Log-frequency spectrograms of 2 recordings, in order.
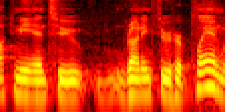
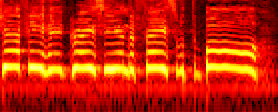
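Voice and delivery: put-on very high, shrill, drawn-out children's screaming; 7 dB louder than usual. Retelling what the kids shouted about the ball: imitating kids screaming. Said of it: "all the kids come screaming".

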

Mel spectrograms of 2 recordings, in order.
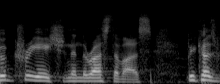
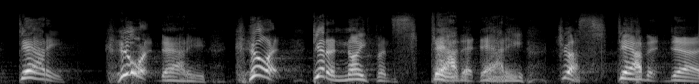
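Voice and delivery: put-on loud, frantic, excited, pleading kid voice; 6 dB louder than usual. A father retelling his child's cries as a mouse runs across the floor, imitating Micah. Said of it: "there's Micah going".

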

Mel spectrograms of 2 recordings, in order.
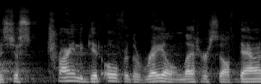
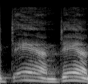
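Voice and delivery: mock panicked yell, much higher pitch; 4 semitones higher than usual. Retelling how his wife ran around the bridge calling him; retelling her panicked yelling. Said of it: "she's yelling at me".

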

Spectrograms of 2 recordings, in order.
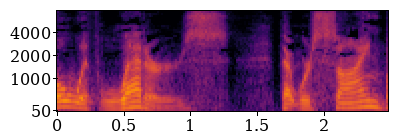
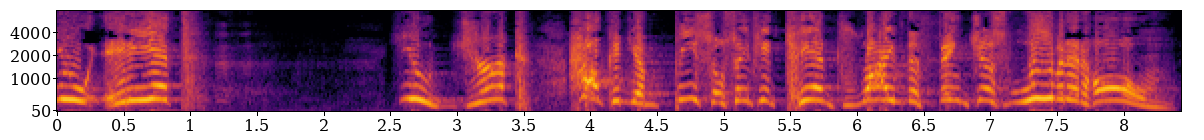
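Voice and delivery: shrill, very loud, very high, drawn-out yelling; 10 dB louder than usual. Retelling how he yells at other drivers with the windows up, acting out yelling. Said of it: "I'm yelling out".

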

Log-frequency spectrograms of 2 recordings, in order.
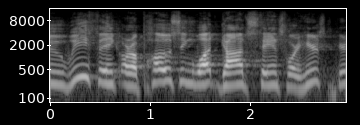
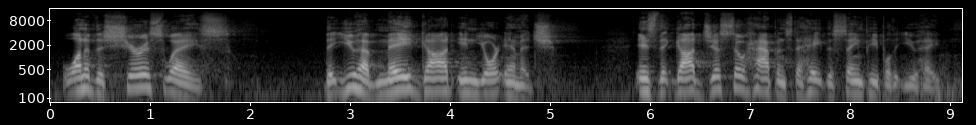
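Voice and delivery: drawn-out, deliberate, very slow, very low and soft; 8 semitones lower, 11 dB quieter than usual. After asking listeners to listen closely, the speaker says this slowly. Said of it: "I'm gonna say this slowly for once in my life".

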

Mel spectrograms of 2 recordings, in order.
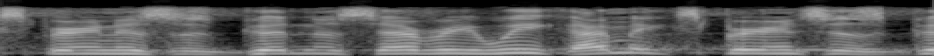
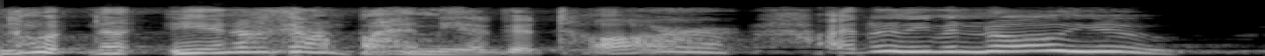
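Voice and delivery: mock sobbing, tearful, crying; 4 semitones higher than usual. Retelling how a guy answered an offer: imitating a man crying. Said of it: "the guy starts crying".

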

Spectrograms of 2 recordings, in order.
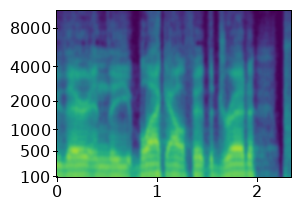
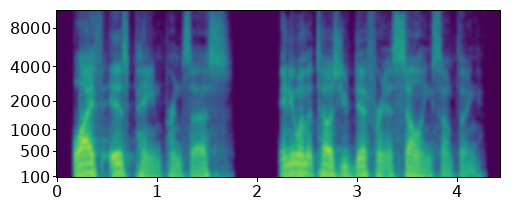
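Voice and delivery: imitated deadpan, dead straight delivery; 3 semitones lower than usual. Speaker retelling a man's straight-faced reply to her, imitating deadpan delivery. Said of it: "just completely without expression".

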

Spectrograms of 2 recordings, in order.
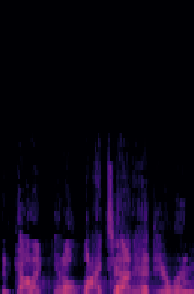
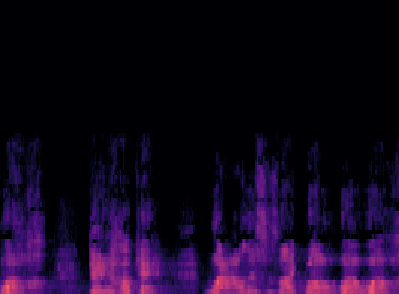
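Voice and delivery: play-acted, startled, panicky, loud string of "whoa"s; 6 dB louder than usual. Retelling waking up from a nightmare: imitating own freaking out. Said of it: "I'm totally freaking out".

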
